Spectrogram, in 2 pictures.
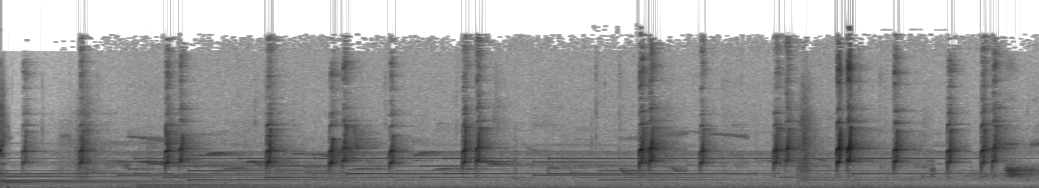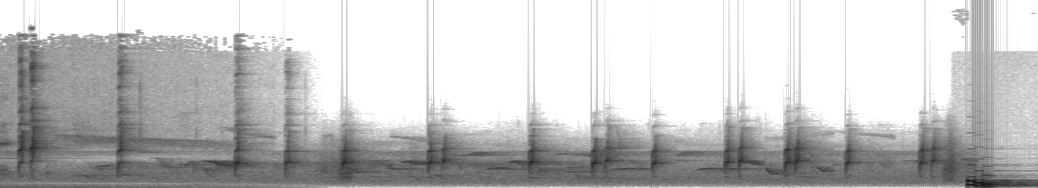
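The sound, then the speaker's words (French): A bird sings a rapid series of bright, repeated chirps and tweets, clear, with sustained tonal notes underneath early on that fade out halfway through; no one speaks. “L'animal se met à chanter. J'y comprends rien, mais je l'écoute.”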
